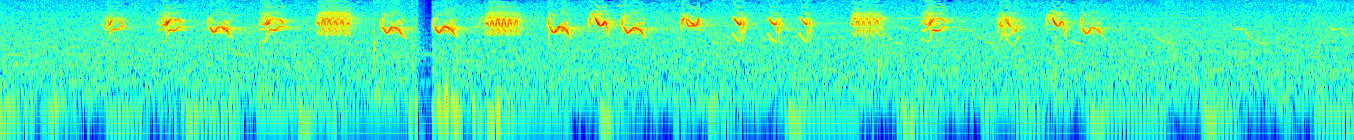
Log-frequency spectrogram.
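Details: White-throated seedeater, said to imitate many other species: a quick series of about eighteen short, bright chirped notes in steady rhythm for five seconds, then silence, with a faint low hum beneath.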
